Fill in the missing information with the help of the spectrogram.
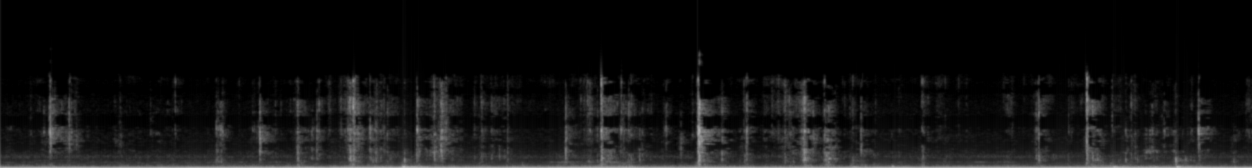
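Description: A hand with long red nails holds a small, solid piece of dried red soap with a pale, crumbly interior and scrapes and carves flakes off it with a utility knife blade onto a pile of shavings below. Quick, irregular, bright scratchy scrapes and crisp ticks sit over a steady low hum.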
